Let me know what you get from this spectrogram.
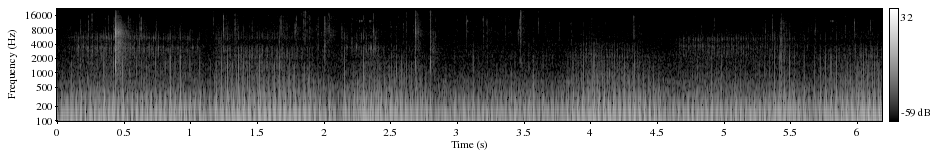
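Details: Gentle purr of a cat sleeping by the fireplace, low and pulsing, rising and easing in breath-length cycles about every second, faint fire crackles scattered over it.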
